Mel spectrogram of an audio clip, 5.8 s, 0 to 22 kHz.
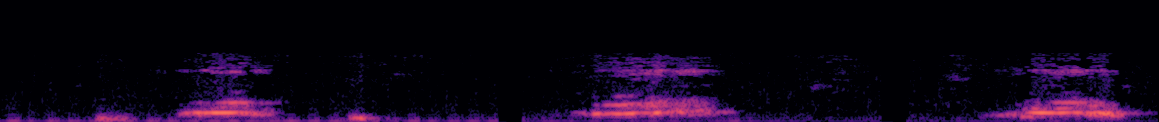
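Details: Three long, rumbling snores about two seconds apart from the sleeping colt foal Yanta, born 21 January 2026 to Fast Force and Pink Blossom, with two faint low thumps between the first breaths.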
